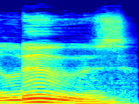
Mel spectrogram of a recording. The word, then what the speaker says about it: lose: advise advice number two we have loose and lose loose and lose so let's try it loose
